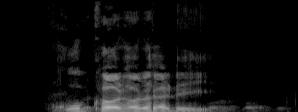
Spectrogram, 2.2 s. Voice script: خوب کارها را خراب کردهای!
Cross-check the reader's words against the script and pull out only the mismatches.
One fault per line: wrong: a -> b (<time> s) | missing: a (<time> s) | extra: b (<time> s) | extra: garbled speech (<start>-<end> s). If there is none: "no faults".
missing: خراب (1.1 s)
